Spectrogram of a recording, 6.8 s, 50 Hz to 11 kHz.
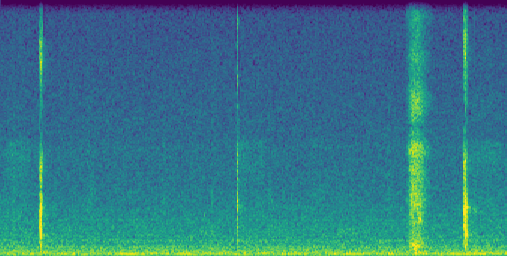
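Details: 2-week-old baby girl with hiccups: four brief, sharp, quiet catches at irregular intervals over steady room hum.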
